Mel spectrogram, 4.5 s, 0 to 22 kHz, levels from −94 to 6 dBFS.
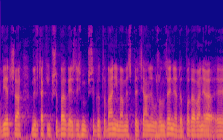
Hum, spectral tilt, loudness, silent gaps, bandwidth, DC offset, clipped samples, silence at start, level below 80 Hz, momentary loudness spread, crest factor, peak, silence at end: none; -6.5 dB/octave; -27 LUFS; none; 11.5 kHz; under 0.1%; under 0.1%; 0 s; -48 dBFS; 4 LU; 16 dB; -10 dBFS; 0 s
